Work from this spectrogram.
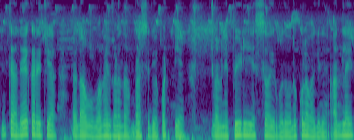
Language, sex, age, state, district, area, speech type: Kannada, male, 18-30, Karnataka, Chitradurga, rural, spontaneous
